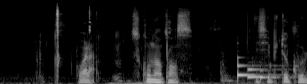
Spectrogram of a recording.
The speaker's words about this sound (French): Alors le petit bruit que vous entendez, c'est ma souris qui se déconnecte et qui se reconnecte.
